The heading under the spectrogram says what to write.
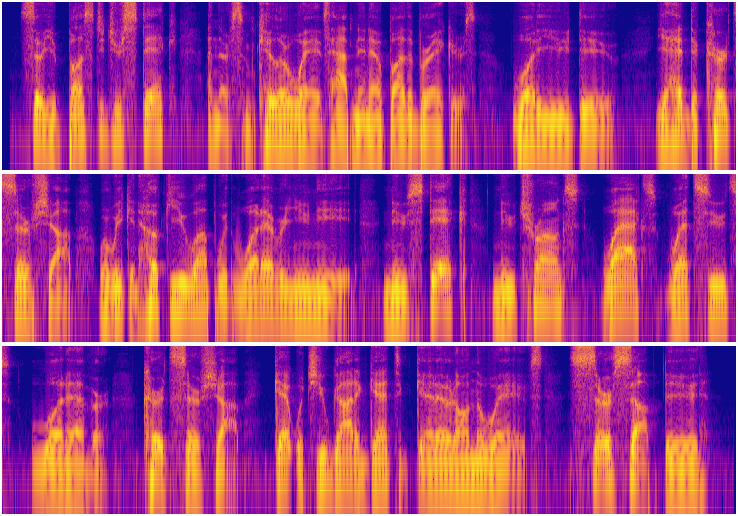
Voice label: surfer dude commercial; Kurt's Surf Shop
